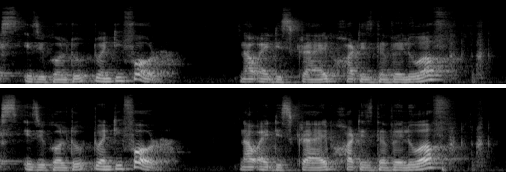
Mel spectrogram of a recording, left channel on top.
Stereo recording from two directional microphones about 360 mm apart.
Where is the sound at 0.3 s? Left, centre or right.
Right.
